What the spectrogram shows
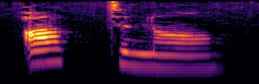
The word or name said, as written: octanol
